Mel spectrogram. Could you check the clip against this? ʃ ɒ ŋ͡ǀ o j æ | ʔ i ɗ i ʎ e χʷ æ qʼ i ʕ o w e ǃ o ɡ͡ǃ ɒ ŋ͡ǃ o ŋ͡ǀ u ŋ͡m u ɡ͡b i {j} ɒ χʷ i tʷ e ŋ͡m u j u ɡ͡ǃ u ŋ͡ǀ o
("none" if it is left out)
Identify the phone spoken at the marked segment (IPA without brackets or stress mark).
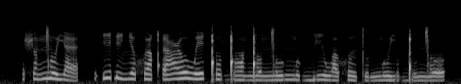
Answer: w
